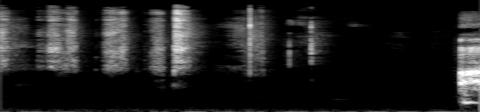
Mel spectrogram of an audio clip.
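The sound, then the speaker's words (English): Pen scratching on paper as someone handwrites a letter: a series of short, dry, rasping strokes in quick irregular bursts, faint and isolated, with brief pauses between words. “See, I'm gonna write, "Dear”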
